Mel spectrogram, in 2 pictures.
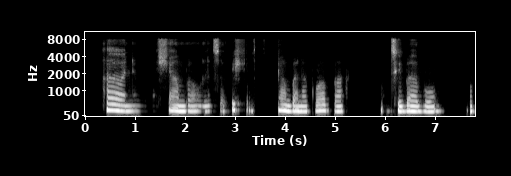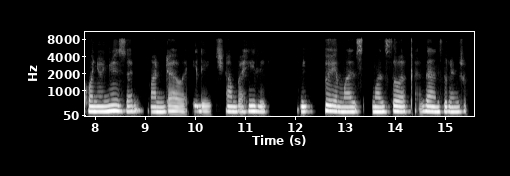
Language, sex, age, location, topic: Swahili, female, 18-24, Wajir, health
